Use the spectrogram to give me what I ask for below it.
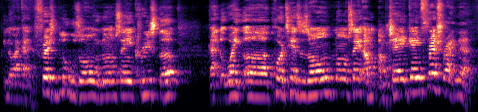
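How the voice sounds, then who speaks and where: A man with a high-pitched voice talks in easy street slang. He is recorded from a distance in a roomy space with a faint hiss. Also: level tone, moderate pace, a bit bright. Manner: laid-back slang, short backchannel replies. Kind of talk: casual storytelling chat. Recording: echoey room, mic at a distance, faint hiss.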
